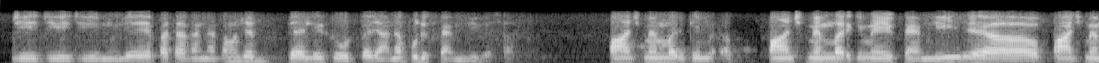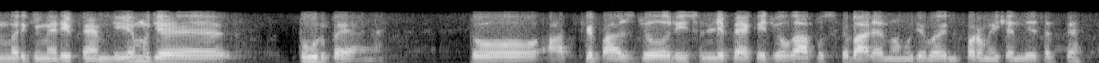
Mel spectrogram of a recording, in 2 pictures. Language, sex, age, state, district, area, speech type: Urdu, male, 30-45, Delhi, Central Delhi, urban, conversation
